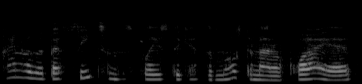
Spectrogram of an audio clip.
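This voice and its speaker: A woman voicing a shy, sweet, bookish girl on a first date in an ASMR roleplay, speaking softly and hesitantly to the listener. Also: a little high, dull audio, lightly acted. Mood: touched, eager. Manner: soft, hesitant, halting delivery.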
